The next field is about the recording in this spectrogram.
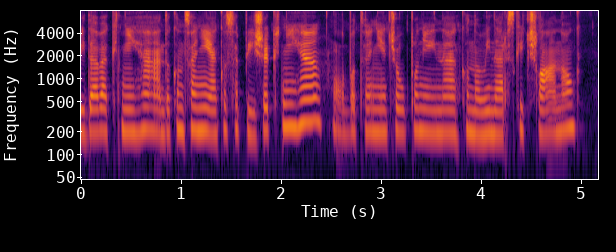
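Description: Close and dry with no echo, a woman talks at a very fast pace in a medium pitch. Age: 20s. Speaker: journalist and book co-author. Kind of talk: interview conversation.

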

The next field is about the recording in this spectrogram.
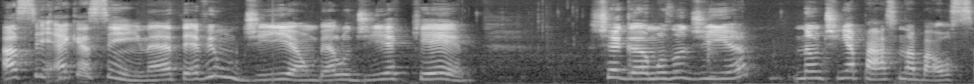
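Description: Using a raised, projected voice, a woman speaks with a high pitch and lively intonation. Her pace is very slow. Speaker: DJ. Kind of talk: casual chat.

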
